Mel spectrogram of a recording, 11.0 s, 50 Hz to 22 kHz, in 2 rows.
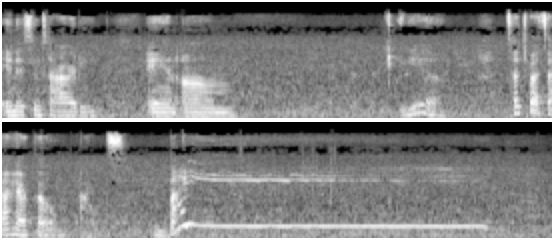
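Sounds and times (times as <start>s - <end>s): woman singing long high note: 7.1s - 10.6s.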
